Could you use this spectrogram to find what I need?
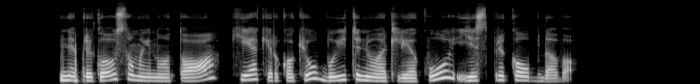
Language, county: Lithuanian, Klaipėda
